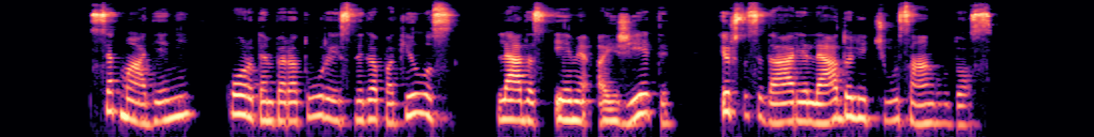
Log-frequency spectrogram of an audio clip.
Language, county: Lithuanian, Tauragė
